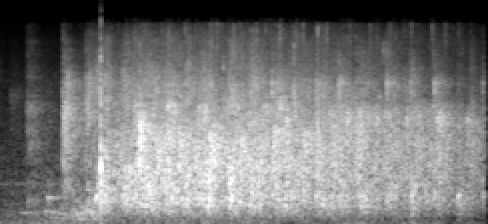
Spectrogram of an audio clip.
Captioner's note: applause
